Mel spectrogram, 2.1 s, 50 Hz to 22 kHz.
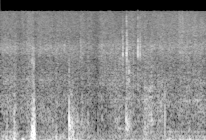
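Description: Wind buffeting the microphone, with two short clicks in the first second as the rear hatch of a 2010 Toyota Prius is unlatched and swung up.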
